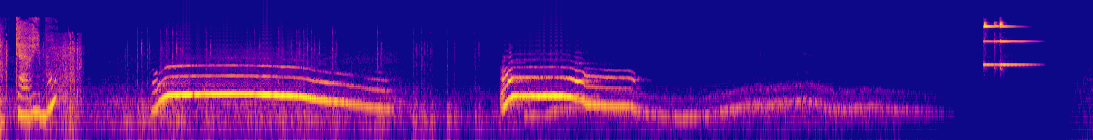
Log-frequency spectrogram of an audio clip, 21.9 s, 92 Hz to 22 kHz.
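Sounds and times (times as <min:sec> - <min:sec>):
speech: 0:00.4 - 0:01.5
faint crackling and clicking background: 0:01.1 - 0:09.9
wolf howling: 0:03.0 - 0:08.2, 0:10.0 - 0:18.8.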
